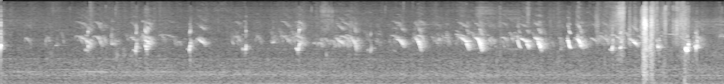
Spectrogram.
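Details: Excited little Australorp chicken making happy sounds: a rapid run of high, short downslurred peeps, roughly ninety-five per minute, growing louder toward the end, with a steady low hum underneath and a brief clatter near the close.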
